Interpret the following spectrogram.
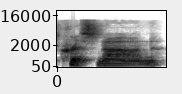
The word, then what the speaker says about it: Chrisnan: But as you were reading, I checked in the book, and it looks like you just missed a letter N, but it is Chrisnan, not Chrisan.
